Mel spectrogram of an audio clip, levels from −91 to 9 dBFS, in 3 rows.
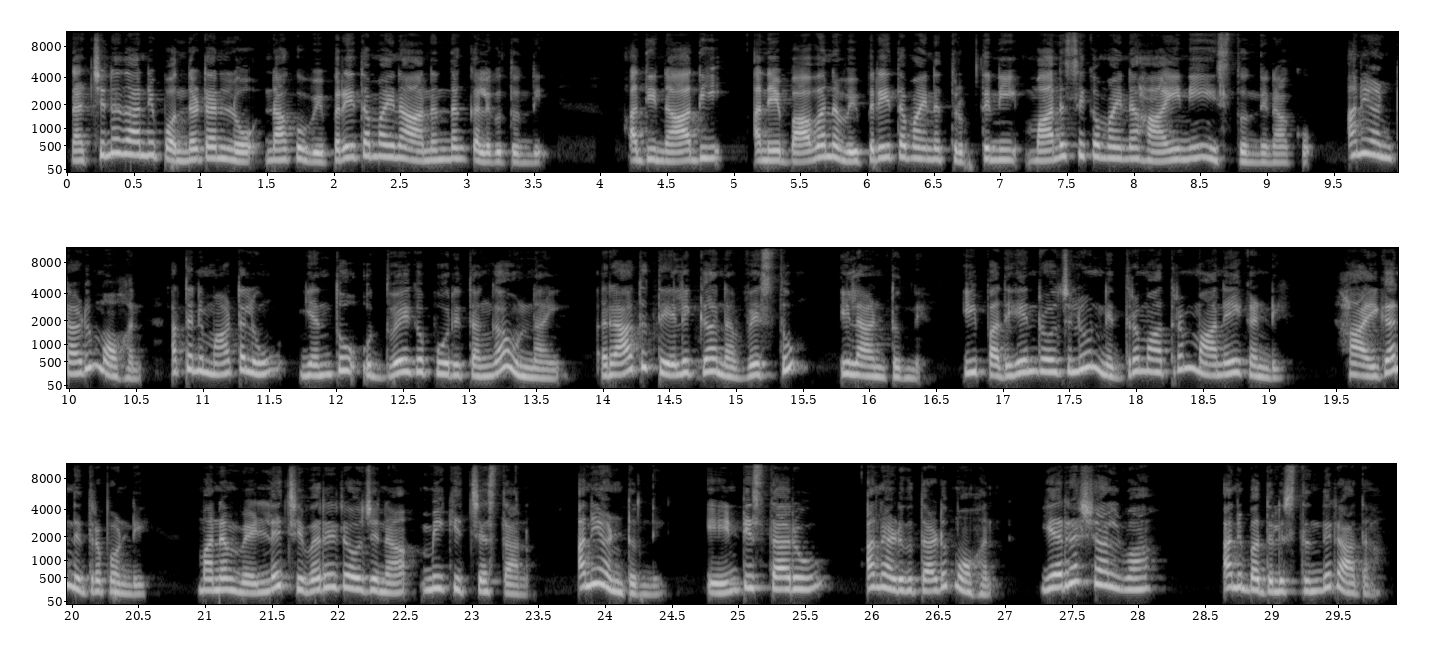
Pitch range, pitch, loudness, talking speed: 195-265 Hz, 225 Hz, -22 LUFS, 105 wpm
